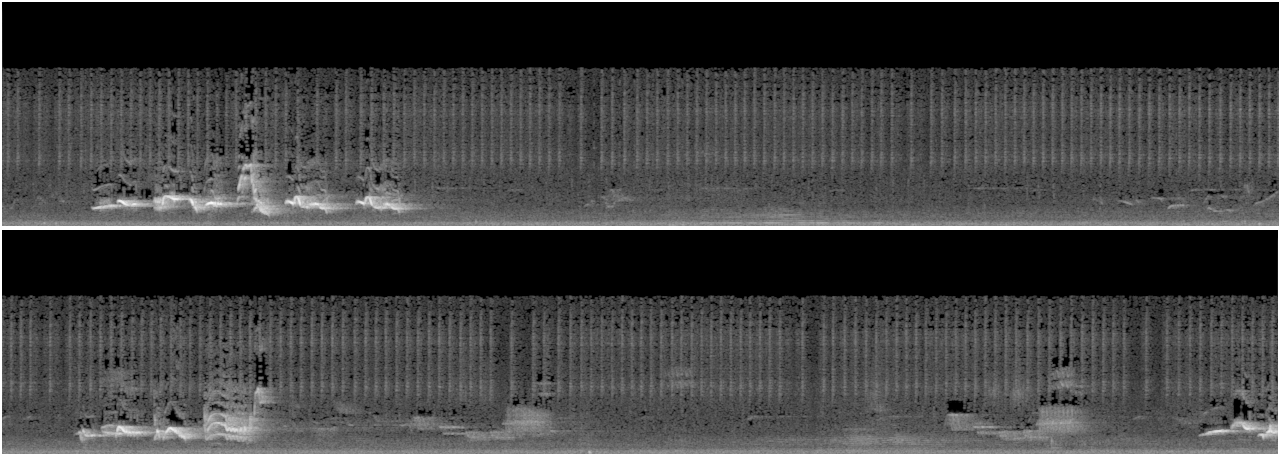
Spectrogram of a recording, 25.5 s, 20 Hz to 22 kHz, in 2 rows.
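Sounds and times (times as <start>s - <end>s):
Eurasian blackbird Turdus merula song: 0.3s - 4.5s, 9.8s - 18.4s, 22.3s - 25.5s.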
